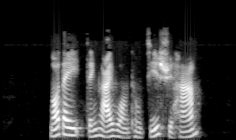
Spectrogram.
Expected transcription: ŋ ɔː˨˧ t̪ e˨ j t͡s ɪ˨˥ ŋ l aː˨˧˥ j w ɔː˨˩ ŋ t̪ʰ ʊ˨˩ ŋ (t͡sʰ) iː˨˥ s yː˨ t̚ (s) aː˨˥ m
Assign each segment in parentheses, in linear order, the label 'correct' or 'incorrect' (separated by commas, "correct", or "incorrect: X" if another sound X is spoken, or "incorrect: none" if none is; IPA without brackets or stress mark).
incorrect: t͡s, incorrect: h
